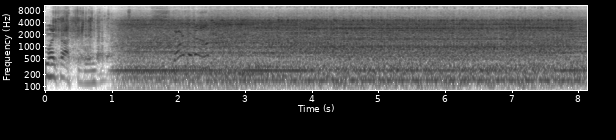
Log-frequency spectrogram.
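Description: A large diesel engine runs with a loud, steady rumble.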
